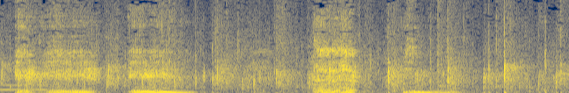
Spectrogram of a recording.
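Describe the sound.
Audience applause at a church welcoming a new staff member, an uneven wash of clapping with voices rising and falling over it.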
